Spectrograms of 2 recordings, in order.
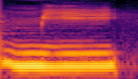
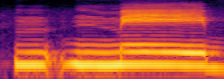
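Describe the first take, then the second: First: The vowel is a long 'ee' sound. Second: The vowel is a plain 'eh' sound. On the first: "कुछ लोग पढ़ते हैं मी ... ऐसा पढ़ना जो है ये गलत होगा" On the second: "बहुत लोग इसको मे ... पढ़ते हैं"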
